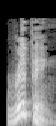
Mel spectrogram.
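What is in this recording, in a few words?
"ripping", British English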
